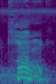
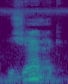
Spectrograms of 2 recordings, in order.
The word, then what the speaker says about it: Canik: to be looking at a pistol called the Canik, or as they say it's pronounced, Canik, the TP9SFX.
